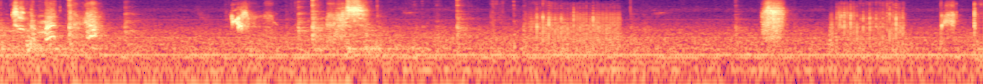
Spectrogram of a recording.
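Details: Pet budgerigar in a cage, using words it has learned while playing with its toy companion: rapid high-pitched, breathy chattered syllables in uneven bursts, with soft rustling between them indoors.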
